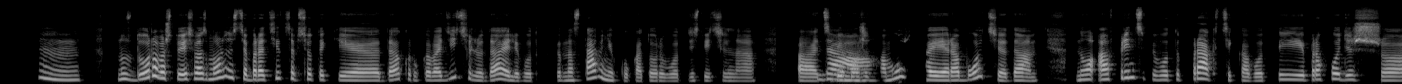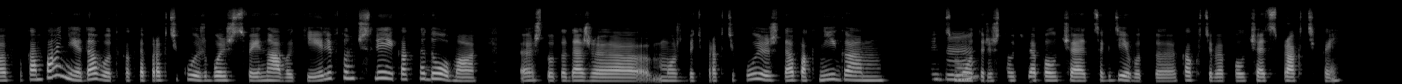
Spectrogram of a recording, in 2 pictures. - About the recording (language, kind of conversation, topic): Russian, podcast, Расскажи о случае, когда тебе пришлось заново учиться чему‑то?
- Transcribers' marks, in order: none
